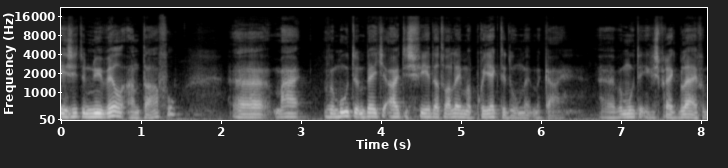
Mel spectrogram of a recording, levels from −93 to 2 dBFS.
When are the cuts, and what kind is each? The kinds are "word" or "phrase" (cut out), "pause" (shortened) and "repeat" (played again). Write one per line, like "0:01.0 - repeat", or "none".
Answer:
none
